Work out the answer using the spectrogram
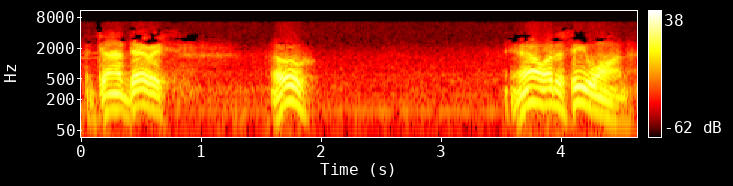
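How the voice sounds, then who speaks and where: A man's voice: medium pitch, sing-song, slow pace, phone-quality sound. A man playing a skeptical, world-weary police lieutenant in a radio drama, questioning brusquely with exasperation. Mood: skeptical, impatient. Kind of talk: old-time radio drama acting. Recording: thin, hissy 1970s radio broadcast.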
